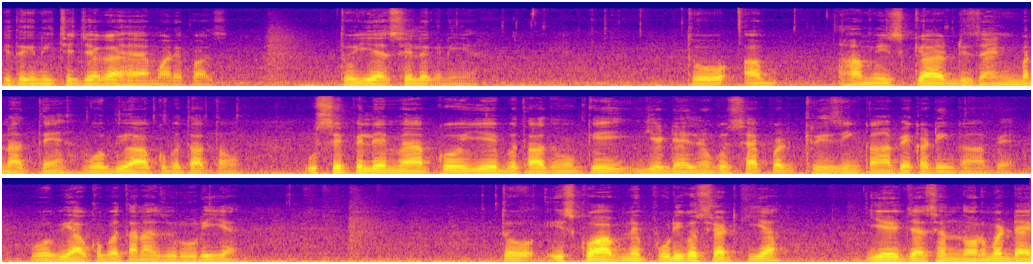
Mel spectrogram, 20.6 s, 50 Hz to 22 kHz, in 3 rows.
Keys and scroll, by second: 2.7 super+z, 3.4 super+z, 4.5-7.6 typing, 4.9 super+-, 10.7 F18, 15.9 F19.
